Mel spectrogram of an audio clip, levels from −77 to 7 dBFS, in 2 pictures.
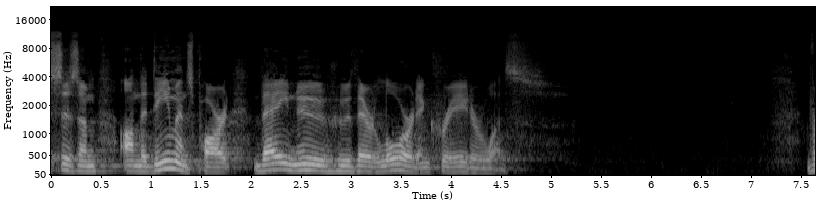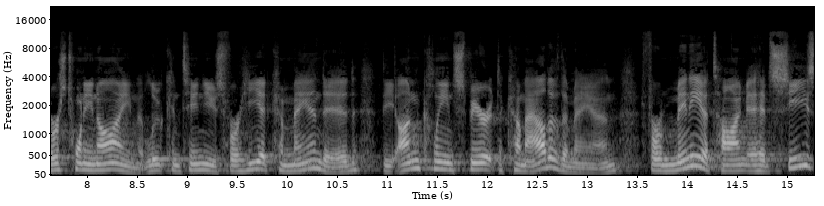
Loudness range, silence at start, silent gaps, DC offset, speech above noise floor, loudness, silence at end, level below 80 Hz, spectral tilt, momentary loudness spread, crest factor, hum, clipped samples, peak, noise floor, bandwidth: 9 LU; 0 s; none; under 0.1%; 46 dB; -26 LUFS; 0 s; -72 dBFS; -5 dB/octave; 10 LU; 18 dB; none; under 0.1%; -8 dBFS; -71 dBFS; 12.5 kHz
